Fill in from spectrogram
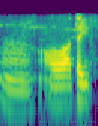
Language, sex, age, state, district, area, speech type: Manipuri, male, 60+, Manipur, Thoubal, rural, conversation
